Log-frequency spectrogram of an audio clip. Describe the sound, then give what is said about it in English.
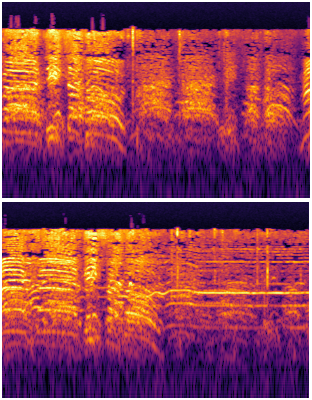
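A large crowd of mourners in Iran, mourning people killed by security forces, chants "Death to the Dictator" against Supreme Leader Ayatollah Ali Khamenei in loud, rhythmic unison, voices rising and falling in repeated shouted phrases that blend into a continuous roar. “Mourners chanted "Death to the Dictator," a reference to Iran's supreme leader Ayatollah Ali Khamenei.”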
